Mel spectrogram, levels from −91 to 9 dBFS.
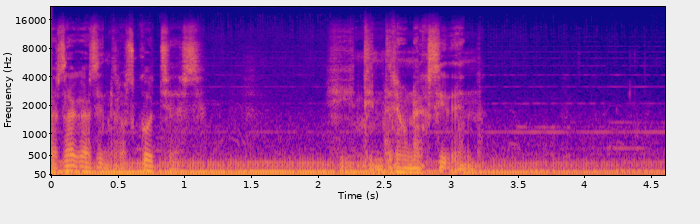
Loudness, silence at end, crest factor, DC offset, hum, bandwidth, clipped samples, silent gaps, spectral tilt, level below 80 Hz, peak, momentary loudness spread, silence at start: -19 LUFS; 0 s; 16 dB; under 0.1%; none; 15 kHz; under 0.1%; none; -5.5 dB/octave; -24 dBFS; 0 dBFS; 10 LU; 0 s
